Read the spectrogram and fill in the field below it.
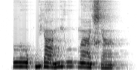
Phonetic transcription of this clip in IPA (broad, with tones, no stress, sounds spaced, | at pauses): l o˦ ʔ b j a˥˧ ŋ j u˦ b ã˥˧ ɕ ã˨ t̚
